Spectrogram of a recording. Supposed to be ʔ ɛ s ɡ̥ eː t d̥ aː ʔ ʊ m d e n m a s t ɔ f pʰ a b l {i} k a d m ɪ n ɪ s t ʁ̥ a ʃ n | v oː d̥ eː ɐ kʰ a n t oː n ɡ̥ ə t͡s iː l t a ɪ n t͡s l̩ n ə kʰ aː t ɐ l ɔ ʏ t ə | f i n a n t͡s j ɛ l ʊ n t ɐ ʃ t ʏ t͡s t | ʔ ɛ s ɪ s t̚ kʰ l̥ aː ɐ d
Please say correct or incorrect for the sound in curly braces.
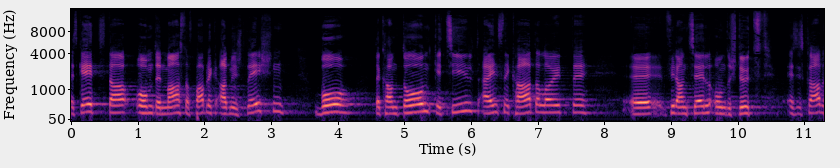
incorrect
